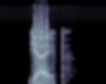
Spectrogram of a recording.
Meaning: wasp (any of many types of stinging flying insects resembling a hornet, normally of the suborder Apocrita)
- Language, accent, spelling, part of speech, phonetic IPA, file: French, Quebec, guêpe, noun, [ɡaɛ̯p], Qc-guêpe.oga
